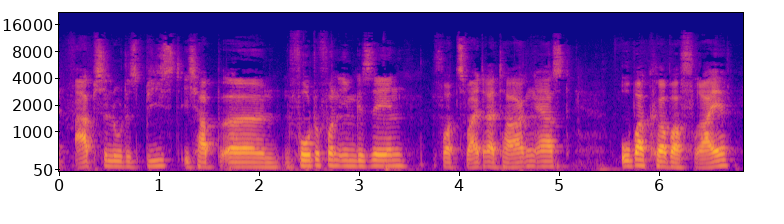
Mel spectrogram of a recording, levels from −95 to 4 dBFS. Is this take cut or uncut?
uncut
